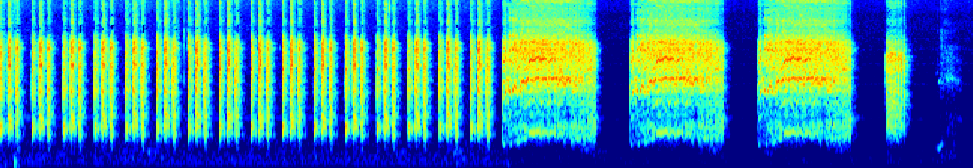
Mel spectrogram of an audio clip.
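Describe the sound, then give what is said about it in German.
Electronic sound effect of a pink hobby-horse unicorn toy, a stick with a unicorn head, triggered by pressing its ear: a quick, steady run of galloping hoofbeats for several seconds, then a few long, loud, tinny neighs, with no talking. “Wenn man das Ohr drückt, dann macht es Geräusche.”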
